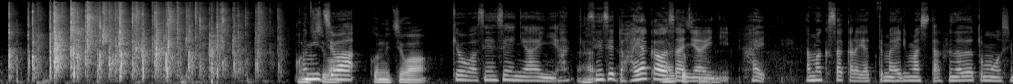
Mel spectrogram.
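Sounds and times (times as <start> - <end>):
audience applause: 0.0 - 3.0
speech: 3.0 - 10.1.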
